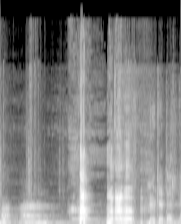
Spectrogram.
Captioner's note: laughs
